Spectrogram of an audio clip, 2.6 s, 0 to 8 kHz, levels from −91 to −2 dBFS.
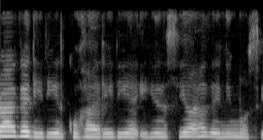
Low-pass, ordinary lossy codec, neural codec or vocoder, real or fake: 7.2 kHz; none; autoencoder, 22.05 kHz, a latent of 192 numbers a frame, VITS, trained on one speaker; fake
